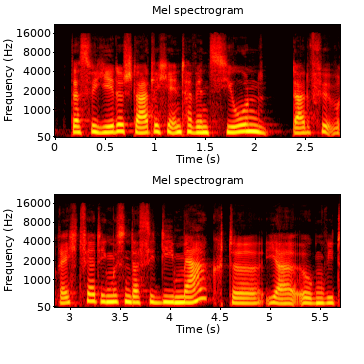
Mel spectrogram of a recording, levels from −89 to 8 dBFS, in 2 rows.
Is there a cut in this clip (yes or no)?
no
